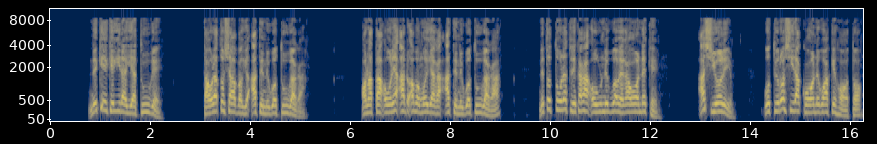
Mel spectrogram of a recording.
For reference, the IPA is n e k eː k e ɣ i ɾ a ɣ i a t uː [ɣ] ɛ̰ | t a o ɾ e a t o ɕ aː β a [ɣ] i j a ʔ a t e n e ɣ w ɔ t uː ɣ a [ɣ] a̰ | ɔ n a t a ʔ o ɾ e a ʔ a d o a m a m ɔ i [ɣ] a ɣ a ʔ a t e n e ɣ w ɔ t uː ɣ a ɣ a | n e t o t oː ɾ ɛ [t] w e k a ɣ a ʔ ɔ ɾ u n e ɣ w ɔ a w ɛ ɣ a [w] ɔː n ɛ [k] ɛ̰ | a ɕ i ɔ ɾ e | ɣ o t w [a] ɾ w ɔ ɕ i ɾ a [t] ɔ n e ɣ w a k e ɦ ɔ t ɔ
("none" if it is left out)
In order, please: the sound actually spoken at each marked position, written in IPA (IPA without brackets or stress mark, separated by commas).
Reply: ɣ, ɣ, ɣ, ɣ, t, w, k, e, k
